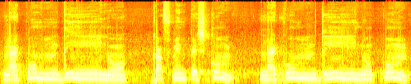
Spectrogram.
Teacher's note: এখানে মিম সাকিনের বামে দাল আসার কারণে এখানে কোন গুন্না করবো না।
